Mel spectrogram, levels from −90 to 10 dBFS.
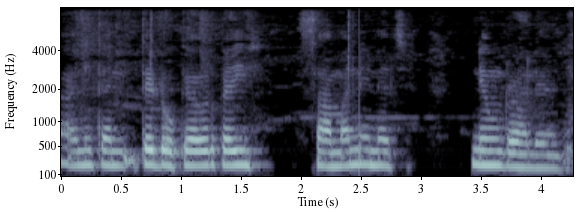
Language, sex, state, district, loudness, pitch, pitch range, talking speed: Marathi, female, Maharashtra, Nagpur, -23 LUFS, 215 Hz, 205-220 Hz, 140 wpm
